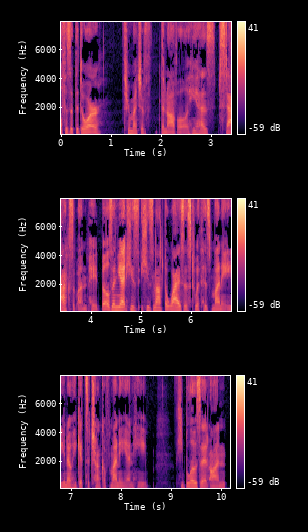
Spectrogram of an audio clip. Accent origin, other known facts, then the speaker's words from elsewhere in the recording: Grand Junction, Colorado, United States; My own personal experience growing up in Grand Junction could not be, you know, more different from my characters. I didn't grow up on a ranch.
